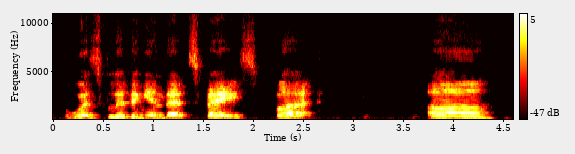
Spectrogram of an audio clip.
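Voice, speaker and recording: Her tone is bright and sharp, and her pitch sits at a medium level for a woman. She speaks at a very slow pace with ordinary pitch variation. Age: 70s. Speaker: panelist on women's talk webinar. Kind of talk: casual chat. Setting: studio. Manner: halting.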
